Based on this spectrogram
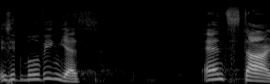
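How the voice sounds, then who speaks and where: A woman speaks with an Austrian accent. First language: German. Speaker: graphic designer. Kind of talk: keynote talk read from script. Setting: conference stage with audience. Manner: reading aloud, careful.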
